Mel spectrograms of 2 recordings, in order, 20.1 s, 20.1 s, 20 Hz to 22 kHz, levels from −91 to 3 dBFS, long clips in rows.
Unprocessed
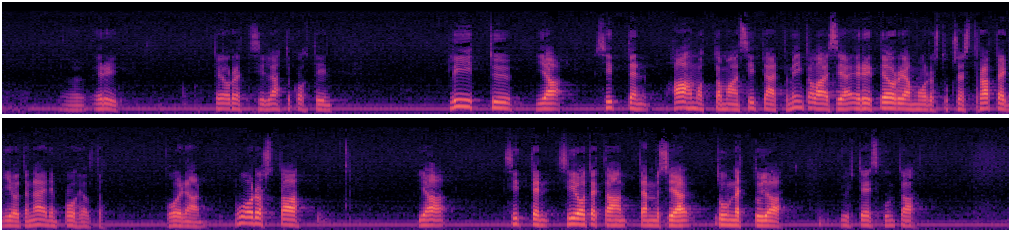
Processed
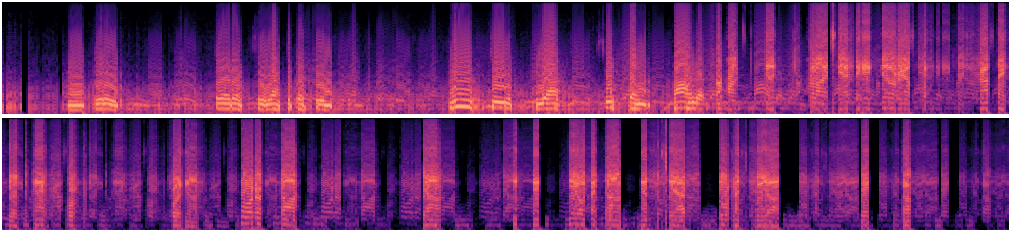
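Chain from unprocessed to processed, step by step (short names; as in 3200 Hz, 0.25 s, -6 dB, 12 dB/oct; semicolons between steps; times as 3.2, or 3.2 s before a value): Wiener smoothing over 41 samples; HPF 75 Hz 6 dB/oct; level quantiser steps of 15 dB; high-pass sweep 220 Hz -> 2500 Hz, 6.82–7.33; fuzz box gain 52 dB, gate -57 dBFS; on a send: split-band echo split 350 Hz, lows 0.314 s, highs 0.796 s, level -15 dB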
